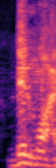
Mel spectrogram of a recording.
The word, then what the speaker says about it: Benoit: Beniot. Benoit. That's one of those Louisiana names.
